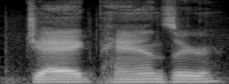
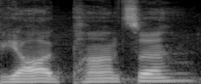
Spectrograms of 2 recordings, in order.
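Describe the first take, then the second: First: The name is said with a North American accent. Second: The name is said with a non-American accent.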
